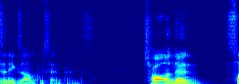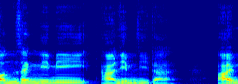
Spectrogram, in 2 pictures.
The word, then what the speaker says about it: 아닙니다: And just like 입니다, because of nasalization, this is pronounced 아닙니다. 아닙니다.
